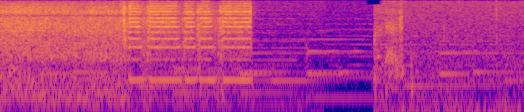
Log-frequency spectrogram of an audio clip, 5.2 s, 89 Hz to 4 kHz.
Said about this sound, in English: A honk for my 5-year-old son. He's a little shy. He just got home from school, and he's very excited to watch the truckers come through. Renfrew, Ontario, can I get a honk for my 5-year-old? Thank you.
